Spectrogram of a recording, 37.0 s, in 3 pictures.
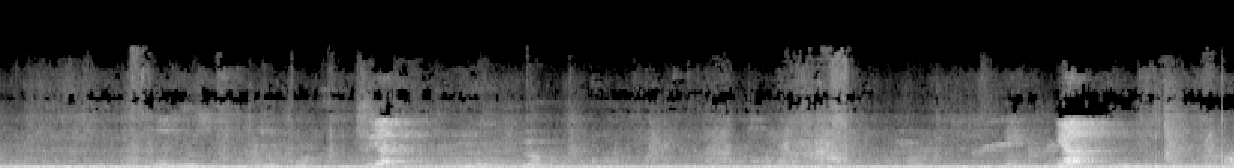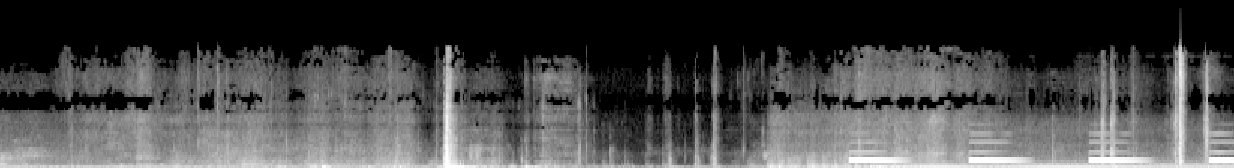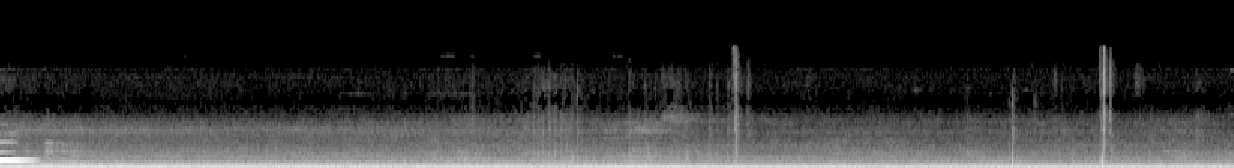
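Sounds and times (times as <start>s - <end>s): car engine starting and idling: 0.0s - 2.0s, 16.7s - 37.0s.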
